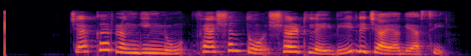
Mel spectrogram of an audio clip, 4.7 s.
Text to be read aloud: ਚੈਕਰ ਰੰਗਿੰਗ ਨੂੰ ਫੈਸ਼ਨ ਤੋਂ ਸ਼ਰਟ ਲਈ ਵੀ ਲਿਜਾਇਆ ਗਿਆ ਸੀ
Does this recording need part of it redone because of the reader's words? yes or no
no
